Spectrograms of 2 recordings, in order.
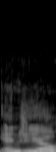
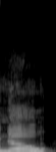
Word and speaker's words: Ngo: So update from Andy, NGO. Andy, no. I like to say NGO. I like to say Andy, NGO. I know it's Andy, no. I think that's how you say it.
